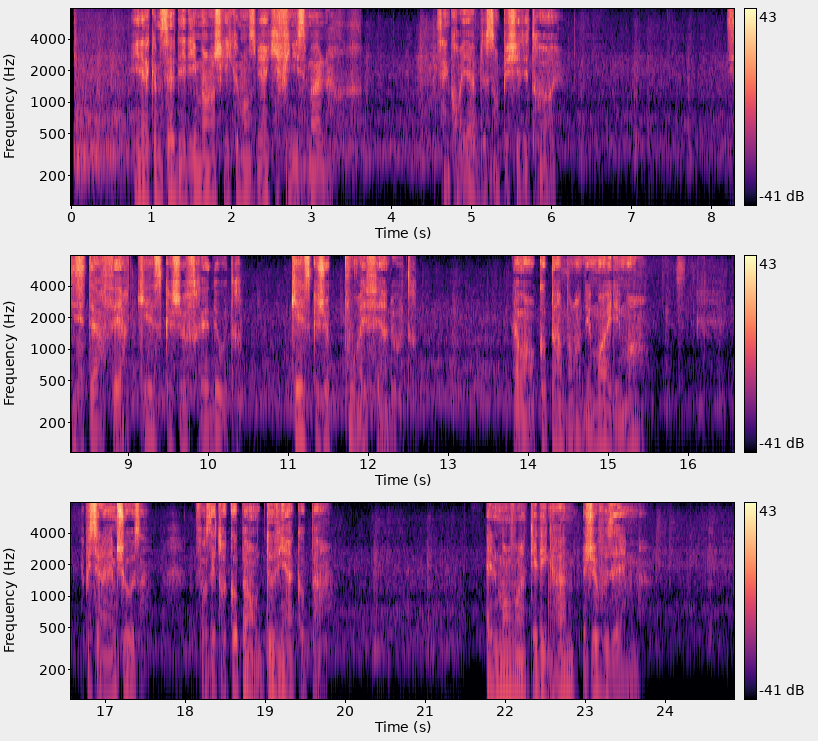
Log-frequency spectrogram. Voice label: Theater

